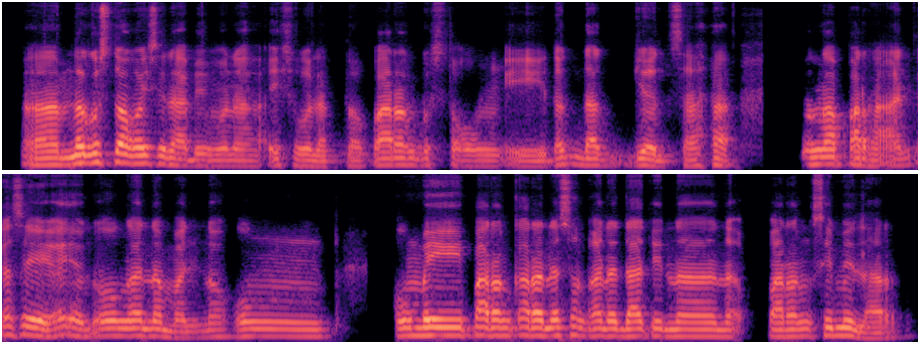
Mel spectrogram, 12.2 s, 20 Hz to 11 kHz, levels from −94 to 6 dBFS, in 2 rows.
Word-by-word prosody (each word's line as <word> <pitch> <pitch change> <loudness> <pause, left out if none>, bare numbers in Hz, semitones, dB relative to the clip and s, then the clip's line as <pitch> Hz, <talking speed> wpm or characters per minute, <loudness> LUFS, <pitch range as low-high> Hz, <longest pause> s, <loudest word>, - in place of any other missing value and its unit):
um, 130 +1 +3
nagustohan 170 +2 +6
ko 155 - +5
yung 155 -1 0
sinabi 120 -3 -2
mo 110 - -3
na 105 -1 -6
isulat 105 -3 -5
'to. 115 +2 -10
Parang 130 0 +1
gusto 125 - -10
kong 105 0 -7
idagdag 125 +4 -4 0.2
yun 115 -5 -1
sa 110 +2 -7 0.6
mga 140 +1 +2
paraan. 120 -2 -2
Kasi 165 -1 -1
ayun, 145 0 -1
oo 145 +1 +1
nga 150 - +3
naman, 120 -6 -2
'no? 130 +2 -8
Kung 140 +1 -2 0.9
kung 150 +1 +1
may 155 0 +6
parang 155 -1 +3
karanasan 150 0 +3
ka 145 +1 -1
na 145 - +3
dati 140 0 0
na 135 0 +1
na 130 0 -2 0.2
parang 135 0 0
similar, 140 -9 0
135 Hz, 170 wpm, -23 LUFS, 115-150 Hz, 0.9 s, nagustohan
